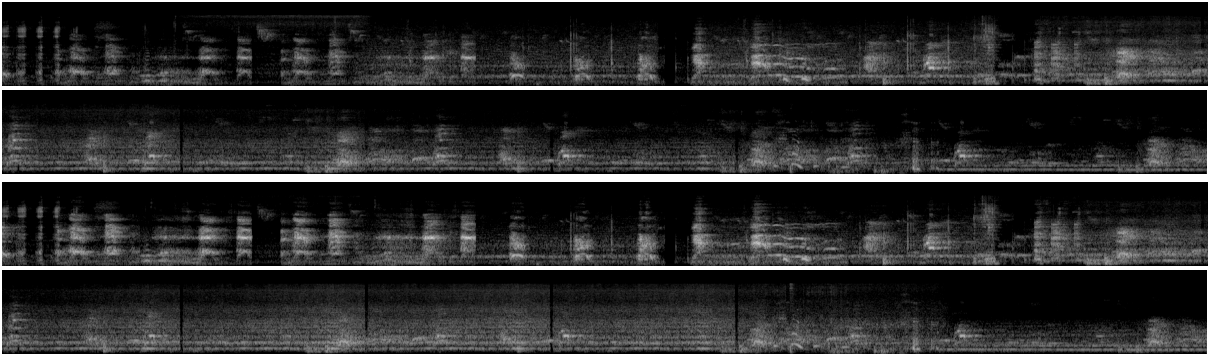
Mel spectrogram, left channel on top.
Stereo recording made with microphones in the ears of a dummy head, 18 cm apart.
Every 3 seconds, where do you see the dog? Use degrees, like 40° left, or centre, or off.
60° right, 40° right, 10° left, 40° left, 50° left, 60° left, 70° left, 70° left.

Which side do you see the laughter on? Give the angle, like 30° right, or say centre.
10° left.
